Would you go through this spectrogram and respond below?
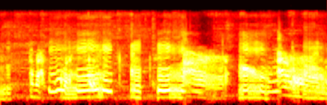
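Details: Puck, a pet dog, vocalizing while playing with his owner: wavering, warbling whines and growly yowls in short bursts, rising and falling in pitch, with a human voice mixed in among them.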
